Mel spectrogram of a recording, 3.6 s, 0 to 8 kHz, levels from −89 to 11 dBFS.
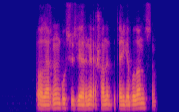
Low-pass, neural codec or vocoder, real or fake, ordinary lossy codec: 7.2 kHz; codec, 16 kHz, 2 kbps, FunCodec, trained on Chinese and English, 25 frames a second; fake; AAC, 48 kbps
